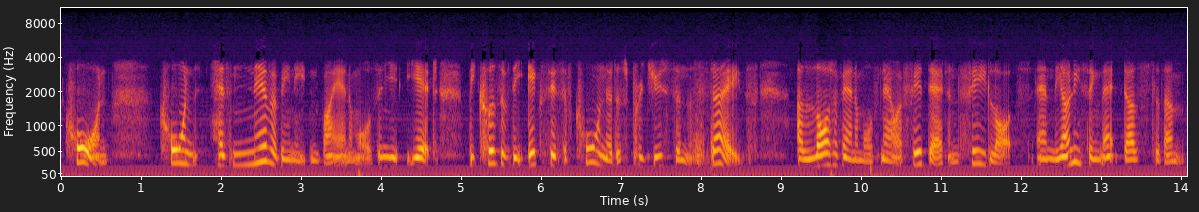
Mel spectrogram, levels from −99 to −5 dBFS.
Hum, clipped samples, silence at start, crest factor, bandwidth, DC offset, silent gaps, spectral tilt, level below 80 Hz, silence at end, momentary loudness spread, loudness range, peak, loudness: 60 Hz at -55 dBFS; under 0.1%; 0.05 s; 18 dB; 7.6 kHz; under 0.1%; none; -6 dB/octave; -54 dBFS; 0.05 s; 12 LU; 2 LU; -8 dBFS; -26 LUFS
